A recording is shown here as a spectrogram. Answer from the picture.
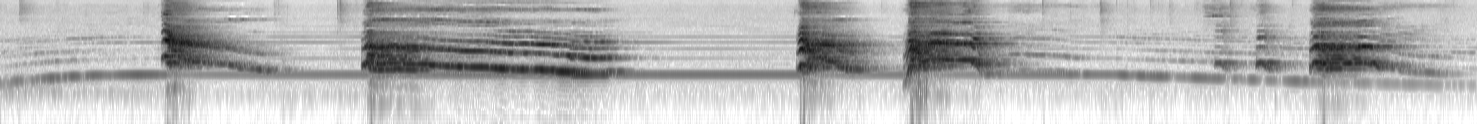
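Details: A beagle howls and yelps in long, falling, wavering cries in response to a steady distant siren tone.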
